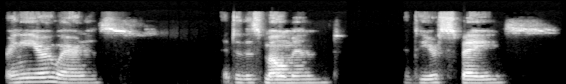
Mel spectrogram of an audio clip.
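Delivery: calm, unhurried meditation voice with long pauses; even, spacious delivery, letting each phrase settle; guided meditation. Acted. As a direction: lead listeners gently inward, phrase by phrase.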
